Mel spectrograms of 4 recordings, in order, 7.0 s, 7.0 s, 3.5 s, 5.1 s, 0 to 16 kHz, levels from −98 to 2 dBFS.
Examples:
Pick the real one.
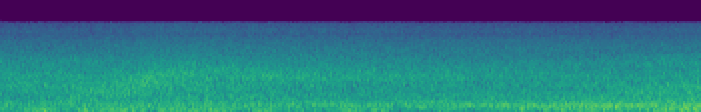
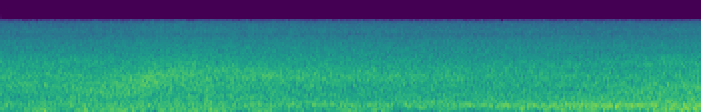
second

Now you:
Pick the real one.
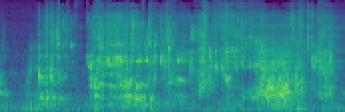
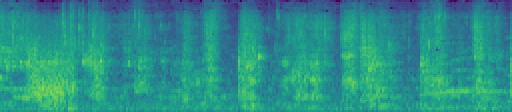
second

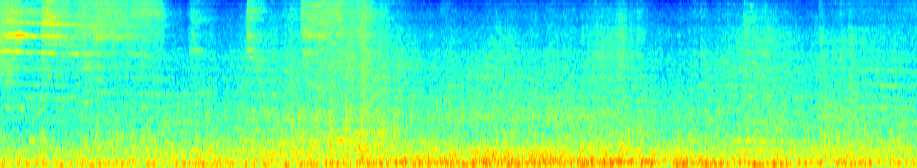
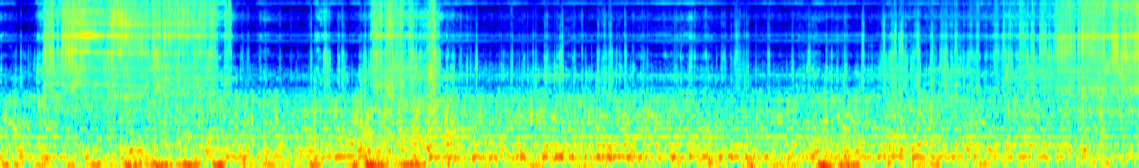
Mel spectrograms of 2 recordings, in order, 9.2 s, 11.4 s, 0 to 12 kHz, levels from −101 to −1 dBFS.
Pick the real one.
first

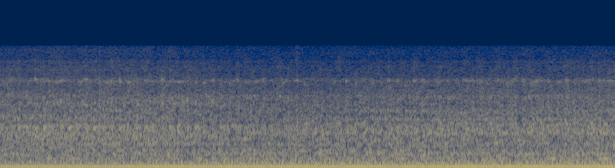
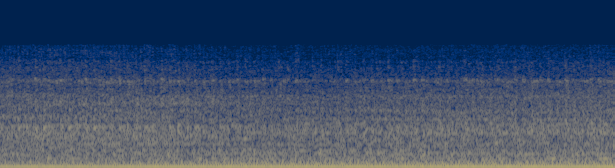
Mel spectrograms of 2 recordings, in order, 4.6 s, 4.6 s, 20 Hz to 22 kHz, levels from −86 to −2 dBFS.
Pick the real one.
second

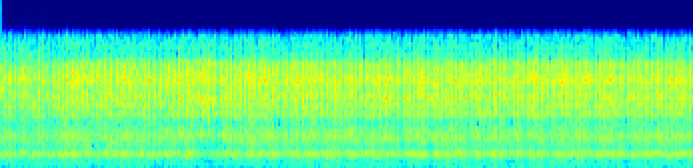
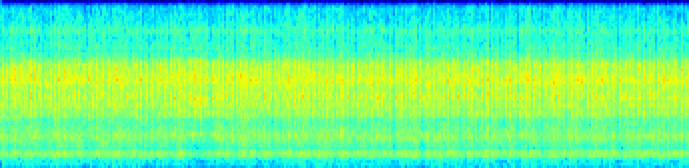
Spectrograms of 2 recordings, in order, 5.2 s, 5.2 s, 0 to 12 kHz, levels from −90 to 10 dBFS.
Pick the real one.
first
